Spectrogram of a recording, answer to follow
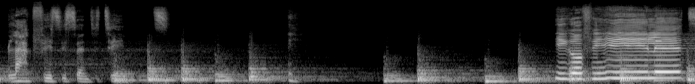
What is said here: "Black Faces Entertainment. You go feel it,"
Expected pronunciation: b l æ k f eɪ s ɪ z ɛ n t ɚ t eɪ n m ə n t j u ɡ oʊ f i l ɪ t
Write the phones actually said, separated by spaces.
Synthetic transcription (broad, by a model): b l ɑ k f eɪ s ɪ s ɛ n t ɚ t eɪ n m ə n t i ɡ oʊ f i l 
